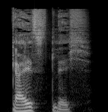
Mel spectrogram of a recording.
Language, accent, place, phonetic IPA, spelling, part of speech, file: German, Germany, Berlin, [ˈɡaɪstlɪç], geistlich, adjective, De-geistlich.ogg
- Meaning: spiritual (of or pertaining to God or a church)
